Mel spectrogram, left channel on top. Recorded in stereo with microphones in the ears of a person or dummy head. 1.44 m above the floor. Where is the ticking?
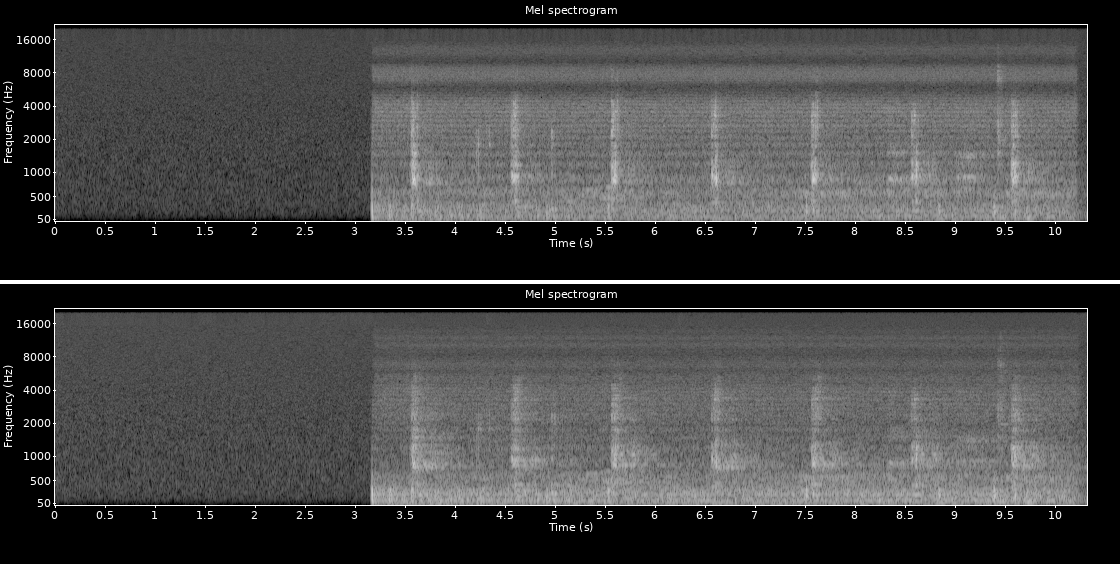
20° left (ahead or behind), 0.9 m.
